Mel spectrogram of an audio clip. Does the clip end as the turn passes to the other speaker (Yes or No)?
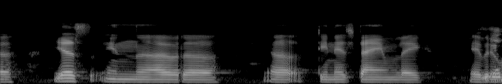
Yes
